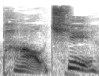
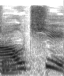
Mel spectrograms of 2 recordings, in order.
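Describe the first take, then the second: First: The first syllable has a low dipping tone. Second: The first syllable has a rising tone. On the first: It means running off somewhere. "第三声" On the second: It means deducting something. "第二声"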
